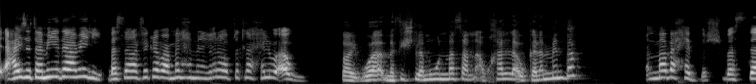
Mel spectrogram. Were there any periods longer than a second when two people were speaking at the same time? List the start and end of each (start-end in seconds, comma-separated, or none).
none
